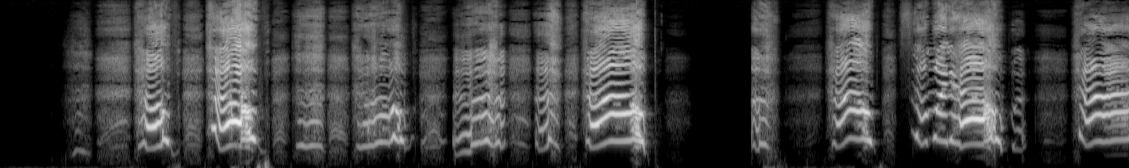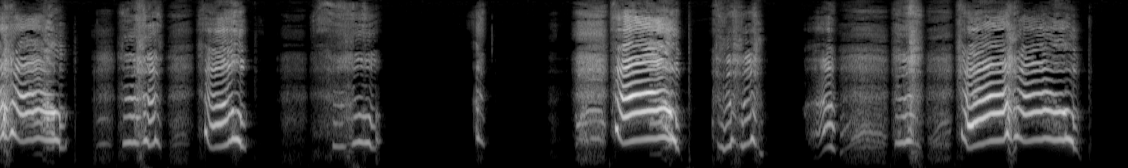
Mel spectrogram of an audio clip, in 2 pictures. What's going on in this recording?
Female screaming for help
female, request, vocal, girl, help, acting, woman, hurt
